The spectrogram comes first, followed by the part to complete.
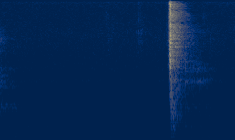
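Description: Near silence while a stamp is pressed by hand onto paper. Near the end comes a single short, sudden noise that fades quickly.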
